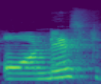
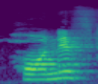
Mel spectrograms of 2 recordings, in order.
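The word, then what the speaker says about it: honest: हम जब बोलते हैं ऑनेस्ट तो एच नहीं ओ सुनाई देता है. हॉनेस्ट नहीं बोलते क्योंकि एच इज साइलेंट, तो ऑनेस्ट है इसलिए एन।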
